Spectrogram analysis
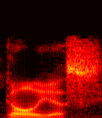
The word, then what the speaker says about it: Gulyas: So I'm just going to make sure that it's, is it Gulyas? Gulyas, yeah.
